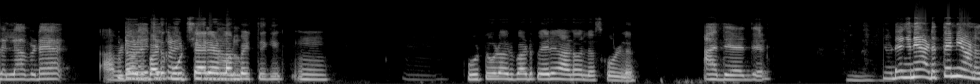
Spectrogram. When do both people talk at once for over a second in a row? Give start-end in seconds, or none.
1.1-2.5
